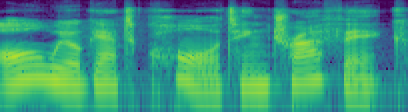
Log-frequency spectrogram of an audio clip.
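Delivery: plain reading voice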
